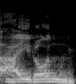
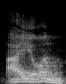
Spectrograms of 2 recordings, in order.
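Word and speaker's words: iron: 그러니까 R이 묵음인데 그걸 넣어놓는다고 이놈의 새끼들 쓸데없는데 아니 발음도 안 되는 걸 왜 넣어놓냔 말이야. 그러니까 예형이 틀린 건 당연한 거예요. 잘한 거예요. IOM 발음 나는 대로 잘 한 거란 말이에요. 근데 R이 있어, R. 그래서 아이론. 그래야 되는데, 아이온. 그런단 말이에요.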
